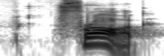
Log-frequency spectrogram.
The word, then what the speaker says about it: frog: at some other examples frog the O is before the G so it's not frog it's frog frog and this word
